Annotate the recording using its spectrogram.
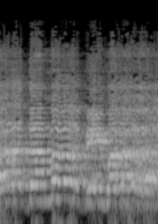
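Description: Male voices chanting a noha, a Shia mourning elegy, in a slow, unaccompanied melodic recitation with long held, wavering notes.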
